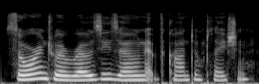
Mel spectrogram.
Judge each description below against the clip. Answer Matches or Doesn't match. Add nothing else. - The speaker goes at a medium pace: Matches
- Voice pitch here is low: Doesn't match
